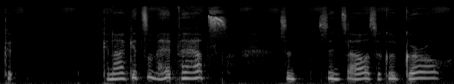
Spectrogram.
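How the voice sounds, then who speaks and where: A woman playing a female werewolf in an intimate ASMR roleplay, predatory yet tender, coaxing in a breathy voice that often drops to whispers. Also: high-pitched, steady tone, measured pace, darkish tone, pitched above the performer's own voice, full character voice. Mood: shy, eager.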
